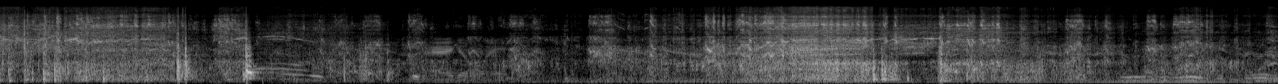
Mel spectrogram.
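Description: Radio-controlled monster trucks racing, their motors and gears whining and shifting in pitch as they accelerate across the dirt, with a couple of sharp thumps about two seconds in as a truck lands off a ramp.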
